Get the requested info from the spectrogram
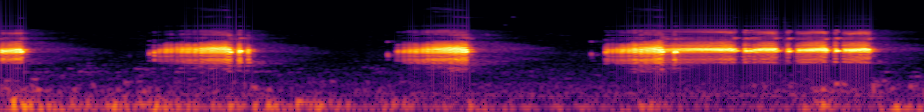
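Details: A frog on S. Hulhumeedhoo island, Maldives, gives loud, rasping croaks at night in bursts lasting one to three seconds, separated by brief pauses.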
